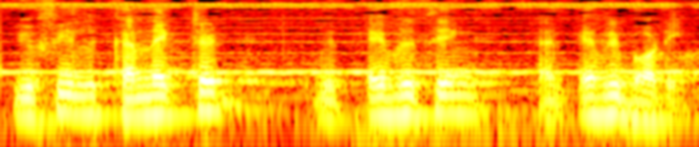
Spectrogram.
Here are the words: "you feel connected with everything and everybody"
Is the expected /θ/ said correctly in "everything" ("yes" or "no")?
no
